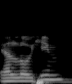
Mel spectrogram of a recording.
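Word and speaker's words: אֱלֹהִים: 오른쪽에서 왼쪽으로 있는데 가운데 제가 동그랗게 동그라미 표시돼 있는 거 저 단어가 발음을 엘로힘이라고 합니다. 엘로힘 그리고 가심입니다.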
